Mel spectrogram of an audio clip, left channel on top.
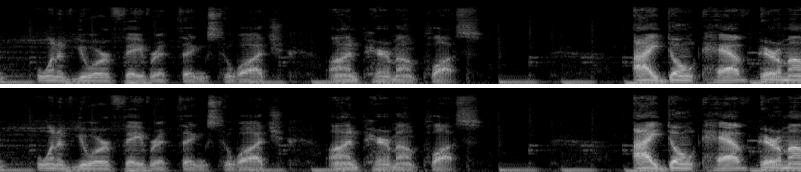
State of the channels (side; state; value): both; normal; correlation 0.93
